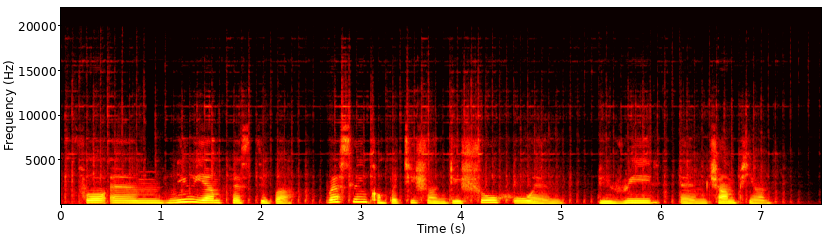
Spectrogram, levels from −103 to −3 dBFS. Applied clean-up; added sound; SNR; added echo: neural mask model RNNoise.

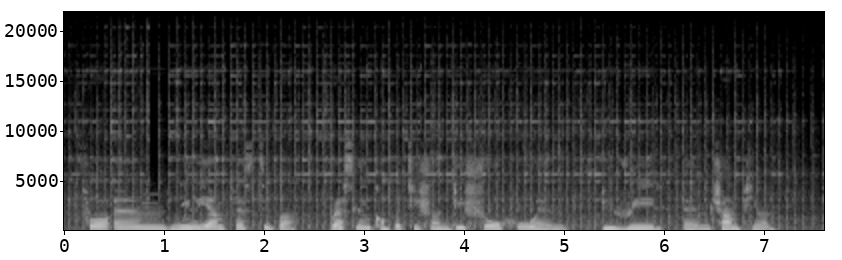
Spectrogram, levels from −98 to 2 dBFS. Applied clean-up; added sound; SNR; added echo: none; Tools; 20 dB; none.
